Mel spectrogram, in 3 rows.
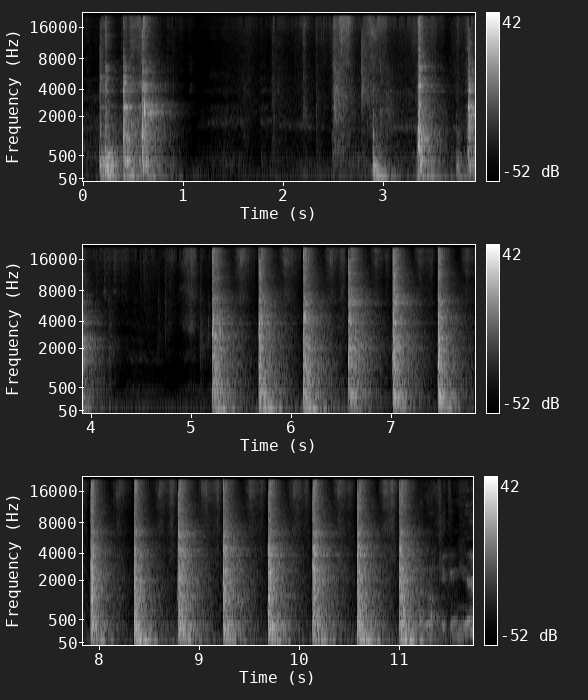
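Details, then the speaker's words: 1977 Baja jet boat, Berkeley 12JE jet pump (403 Olds power), pump rebuild: wear ring driven in with hammer using old impeller as driver; steady blows just over two a second give dull thuds, not the metallic ring of a fully seated wear ring. "let's have a look see we might be just about there we got a little ways to go here we're almost there"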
